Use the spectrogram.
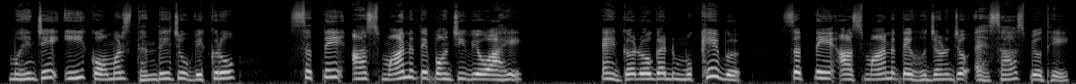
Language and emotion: Sindhi, happy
